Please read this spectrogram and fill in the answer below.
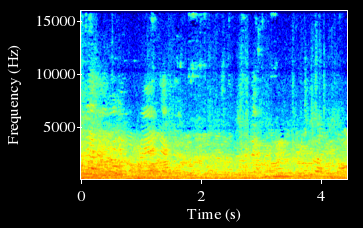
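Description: Several people talking at once: a steady hubbub of overlapping voices.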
